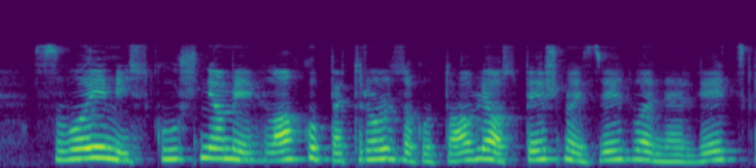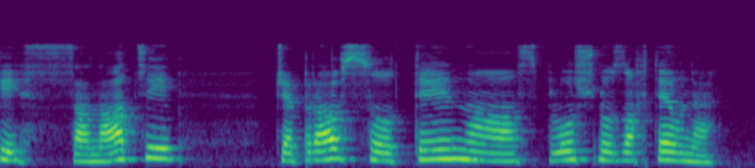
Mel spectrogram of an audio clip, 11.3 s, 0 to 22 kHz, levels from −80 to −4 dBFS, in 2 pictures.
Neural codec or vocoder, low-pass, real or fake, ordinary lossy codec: none; 7.2 kHz; real; none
